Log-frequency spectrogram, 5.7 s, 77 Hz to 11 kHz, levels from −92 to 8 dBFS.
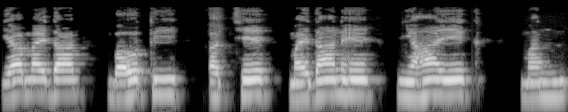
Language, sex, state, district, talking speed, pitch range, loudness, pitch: Hindi, male, Bihar, Supaul, 125 wpm, 150-165 Hz, -13 LUFS, 165 Hz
